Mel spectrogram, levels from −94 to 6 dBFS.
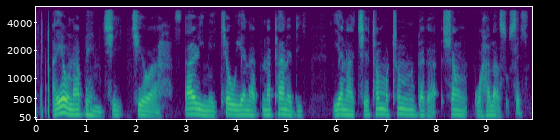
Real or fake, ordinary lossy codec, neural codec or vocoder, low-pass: real; MP3, 48 kbps; none; 5.4 kHz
